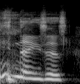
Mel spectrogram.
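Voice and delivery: ordinary talk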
